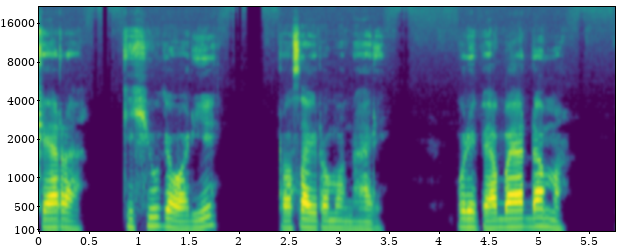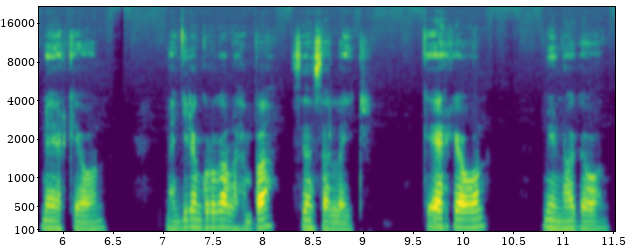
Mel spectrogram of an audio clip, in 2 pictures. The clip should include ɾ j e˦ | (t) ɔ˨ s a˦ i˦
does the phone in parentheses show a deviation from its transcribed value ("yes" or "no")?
no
